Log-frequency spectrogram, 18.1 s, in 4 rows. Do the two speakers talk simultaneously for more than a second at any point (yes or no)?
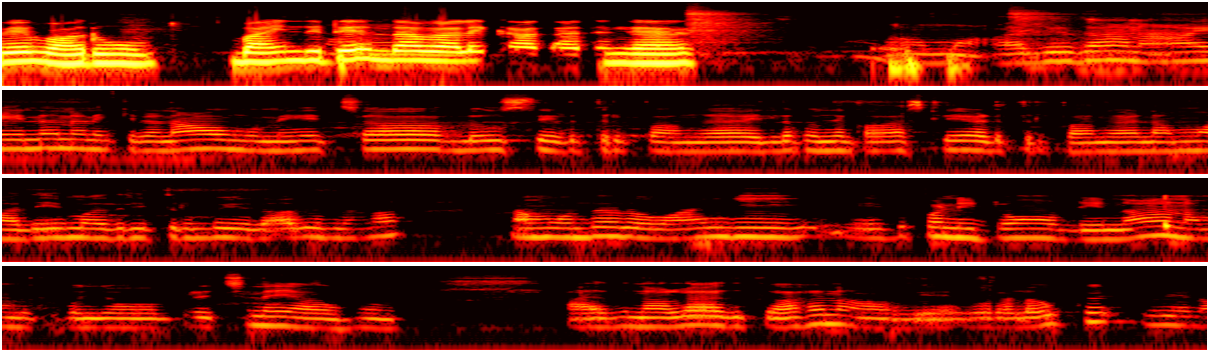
no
